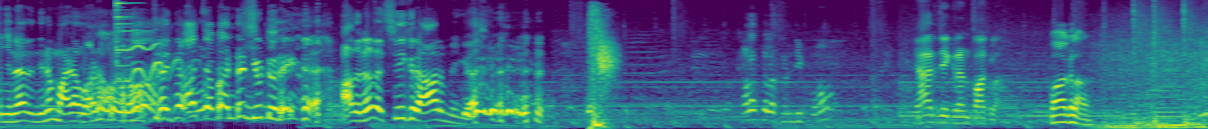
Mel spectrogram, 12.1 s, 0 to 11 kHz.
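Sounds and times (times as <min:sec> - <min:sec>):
background music with held tones: 0:00.0 - 0:12.0
loud whack with deep thud: 0:05.8 - 0:06.3.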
